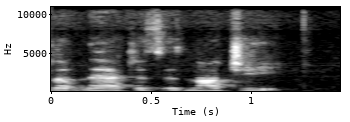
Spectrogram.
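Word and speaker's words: Natchez: Actually, the correct name for the pronunciation of Natches is Nachi.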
